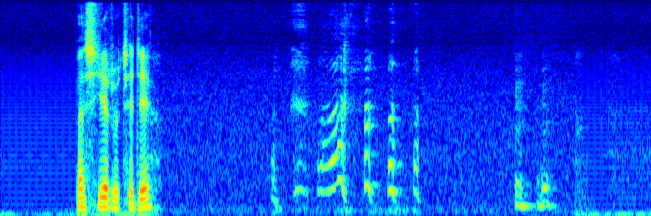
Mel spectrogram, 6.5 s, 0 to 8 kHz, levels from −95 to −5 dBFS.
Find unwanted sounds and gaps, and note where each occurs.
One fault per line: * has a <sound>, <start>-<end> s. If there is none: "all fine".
* has a laugh, 2.7-4.2 s
* has a laugh, 5.1-5.6 s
